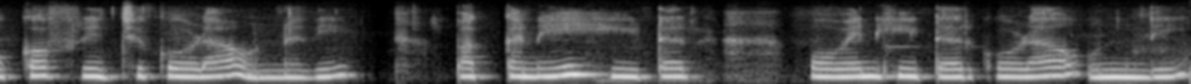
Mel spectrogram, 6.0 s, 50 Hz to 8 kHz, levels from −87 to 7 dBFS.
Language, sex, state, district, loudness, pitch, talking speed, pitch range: Telugu, female, Andhra Pradesh, Krishna, -14 LUFS, 240 Hz, 100 wpm, 230-250 Hz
